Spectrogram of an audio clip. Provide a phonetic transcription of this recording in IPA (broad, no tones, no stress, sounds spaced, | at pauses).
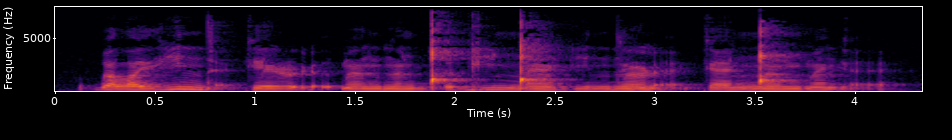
ɓ ə lˠ e j i n d æ̰ k e ɭ ə̰ ɽ ə̰ ɓ œ̃ ŋ ɡ œ̃ ǃʼ ə ɡ i ŋ͡ǃ æ̃ k i n d œ̃ ɽ æ̰ k æ ŋ͡ǃ œ̃ m b æ̃ ɡ æ̰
